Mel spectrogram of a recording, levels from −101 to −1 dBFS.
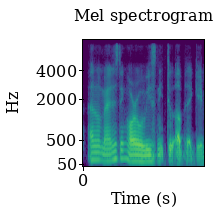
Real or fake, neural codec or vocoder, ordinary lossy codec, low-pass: fake; codec, 16 kHz in and 24 kHz out, 0.9 kbps, LongCat-Audio-Codec, four codebook decoder; none; 7.2 kHz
